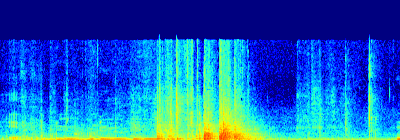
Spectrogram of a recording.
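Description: A cardboard toy box handled close to the microphone, with a loud, brief rustle of card rubbing and sliding just after the middle and a small click near the end.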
